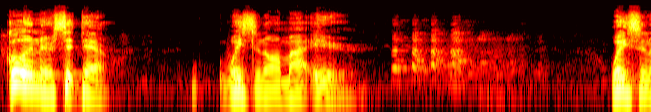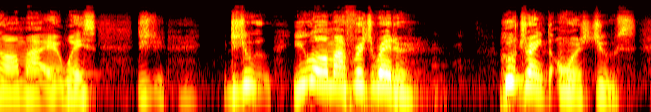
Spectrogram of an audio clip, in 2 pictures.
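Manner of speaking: a hint of a cranky old granddad; grumpy old granddad. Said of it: "granddad scene".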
